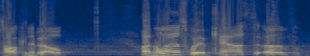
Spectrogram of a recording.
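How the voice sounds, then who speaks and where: The intonation is lively, and noticeable background noise sits behind the voice. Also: man. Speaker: spiritual teacher. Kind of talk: spiritual talk to a live audience.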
